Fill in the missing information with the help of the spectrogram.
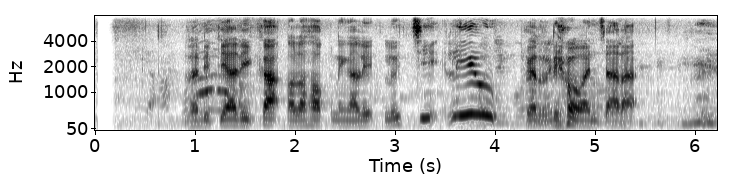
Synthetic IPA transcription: radit̪iaɾikaɔlɔɦɔk̚niŋalilut͡ʃiliukɨrdiwawaɲt͡ʃaɾa

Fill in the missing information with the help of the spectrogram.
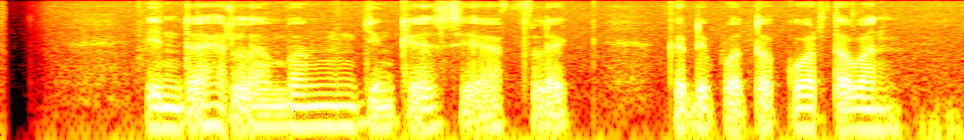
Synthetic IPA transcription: ʔindaɦɛrlambaŋd͡ʒɨŋkesia̰flɛ̰k̚ːɨrdipɔt̪ɔkəwart̪awan

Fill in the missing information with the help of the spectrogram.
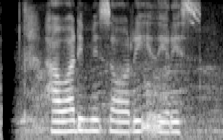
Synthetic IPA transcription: hawadimisɔɾḭliɾis

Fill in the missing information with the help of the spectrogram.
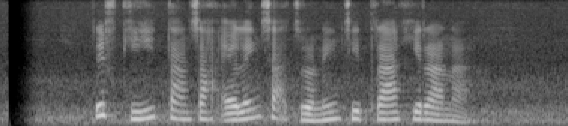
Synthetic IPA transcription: rifɡ̥it̪ansaɦelɪŋsa̰ʔd̥ʒ̥ɾo̤nɪŋt͡ʃit̪ɾakiɾana̰

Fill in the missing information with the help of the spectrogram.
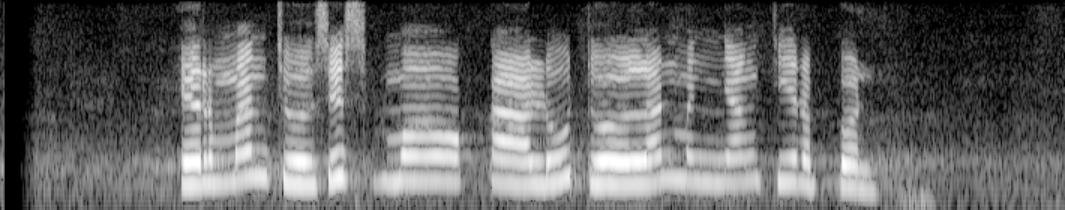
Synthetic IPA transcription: hɛrman̥d͡ʒ̥o̤sɪsmɔkalud̪̥o̤lanməɲaŋt͡ʃiɾəb̥ɔ̤n

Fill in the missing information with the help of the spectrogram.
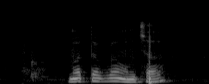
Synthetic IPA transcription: mʌt̪ʌbɾʌɦunt͡sʰʌ

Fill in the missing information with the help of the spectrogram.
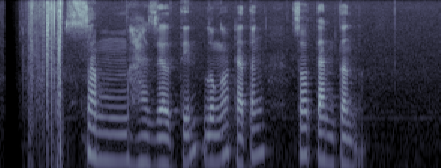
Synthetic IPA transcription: samɦazɛlt̪ɪnluŋɔɖ̥ä̤t̪əŋsɔt̪ɛmt̪ən

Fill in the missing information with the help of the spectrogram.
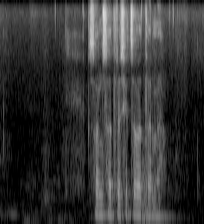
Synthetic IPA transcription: sʌnsʌt̪rʌsit̪t͡sʌwʌt̪ːʌrma

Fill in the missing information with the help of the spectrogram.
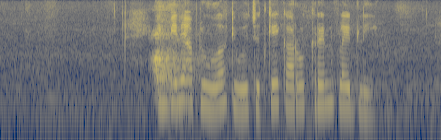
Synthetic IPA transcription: ʔimpineab̚d̪̥ṳlɔhd̪̥i̤wud̥ʒ̥ṳt̪̚kekaɾoɡ̥ɾɪnfled̪li

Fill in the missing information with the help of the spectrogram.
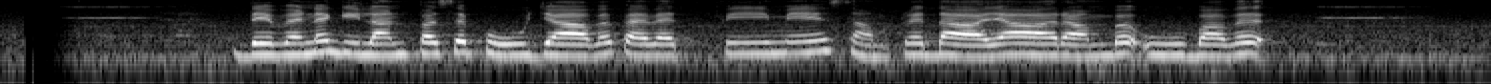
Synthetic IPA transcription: d̪eʋənəɡilanpasəpuːd͡ʒaːʋəpæʋæt̪fiːmeːsamprəd̪aːjaaːɾambəʔuːbaʋə

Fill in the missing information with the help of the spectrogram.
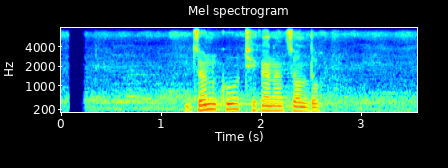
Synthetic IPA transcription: d͡zʌnkoʈʰikanat͡sʌld̪o

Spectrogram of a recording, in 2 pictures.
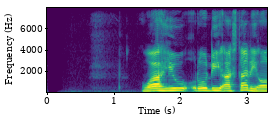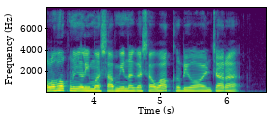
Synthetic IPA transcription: waɦjuɾudihast̪adiɔlɔɦɔk̚niŋlimasaminaɡasawakərdiwawaɲt͡ʃaɾa

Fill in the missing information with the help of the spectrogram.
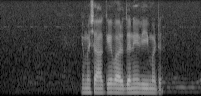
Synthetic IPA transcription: eməɕaːkejəʋɐɾd̪ənejʋiːməʈə

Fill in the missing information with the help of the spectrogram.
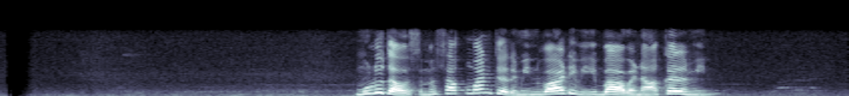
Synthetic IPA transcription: muɭud̪aʋɐsəməsakmankəɾəminʋaːɖiʋiːbaːʋɐnaːkəɾəmin

